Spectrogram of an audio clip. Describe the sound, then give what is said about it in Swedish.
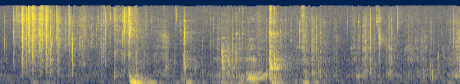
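A crunchy bite into SOS, eaten with aquavit, followed by loud chewing, with irregular crackling crunches continuing over several seconds. “Vi tar ett lite knaprigt baj.”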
